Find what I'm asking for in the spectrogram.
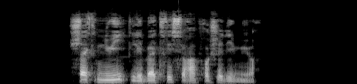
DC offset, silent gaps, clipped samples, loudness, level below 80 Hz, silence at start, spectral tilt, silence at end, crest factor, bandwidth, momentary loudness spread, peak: under 0.1%; none; under 0.1%; -16 LUFS; -58 dBFS; 0.7 s; -2.5 dB/octave; 1.05 s; 20 dB; 14 kHz; 16 LU; 0 dBFS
